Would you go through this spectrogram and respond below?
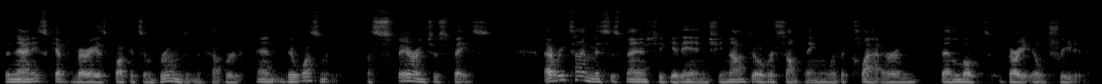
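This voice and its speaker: Male storybook reader, home setting, deep-leaning register with heavy vocal fry, expressive narration. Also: moderate pace. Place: his room at home.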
